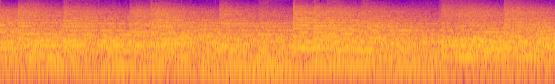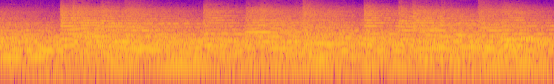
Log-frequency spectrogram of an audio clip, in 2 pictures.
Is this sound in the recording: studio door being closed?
no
